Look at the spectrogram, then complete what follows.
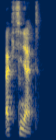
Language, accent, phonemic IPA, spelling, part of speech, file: French, France, /ak.ti.nat/, actinate, noun, LL-Q150 (fra)-actinate.wav
- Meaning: actinate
